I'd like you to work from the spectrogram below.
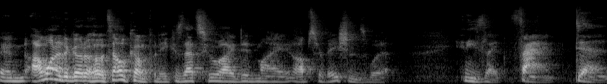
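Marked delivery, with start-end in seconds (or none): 5.1-6.1 put-on thick Boston accent, much lower, quieter. Quoting a man who welcomed him to 2nd Battalion, in a thick Boston accent. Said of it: "like thick, like Boston accent".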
